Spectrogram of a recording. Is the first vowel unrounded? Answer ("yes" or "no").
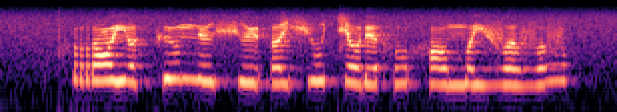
no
